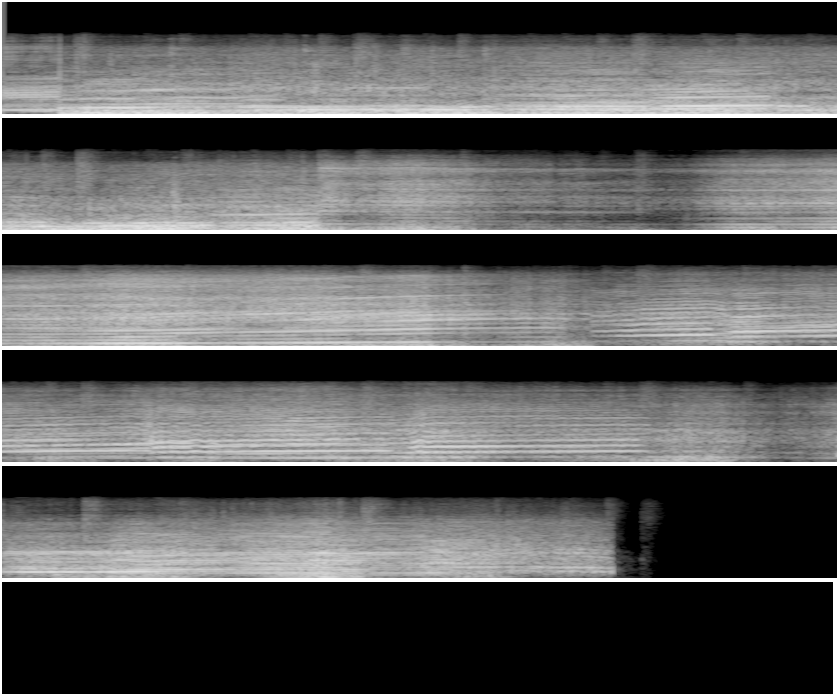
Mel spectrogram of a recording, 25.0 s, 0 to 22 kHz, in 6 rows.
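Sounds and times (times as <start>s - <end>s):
racing kart engine accelerating: 0.0s - 19.8s
motorcycle engine accelerating: 0.3s - 19.8s.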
